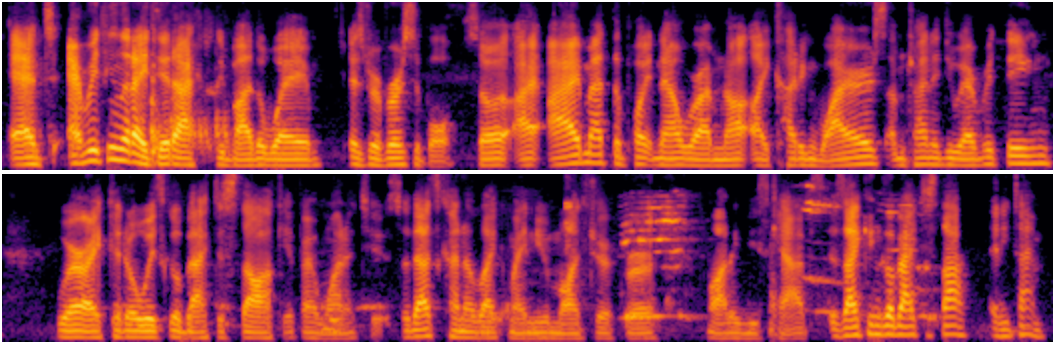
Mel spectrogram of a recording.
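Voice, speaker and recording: A man's voice: fairly low pitch, fast, fairly bright tone, slight background noise. Casual man chatting about his hobby. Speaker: show host and arcade cabinet reviewer. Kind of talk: casual podcast chat.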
